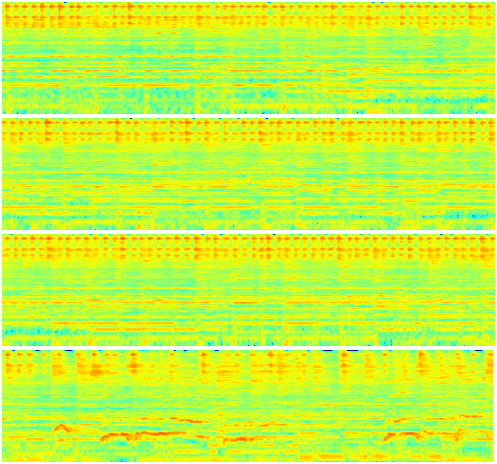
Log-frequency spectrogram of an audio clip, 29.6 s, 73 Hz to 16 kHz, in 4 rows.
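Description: Live rock band with electric guitars playing a song, recorded in the room. The band plays instrumentally at first, and a man's lead vocal comes in about 23 seconds in.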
